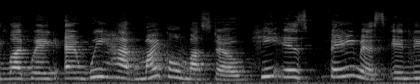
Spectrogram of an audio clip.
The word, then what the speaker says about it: Musto: and celebrities welcome Michael thanks for saying my name right Musto yes so I don't mind moussed oh I really don't know okay it's not very continental yes I have to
